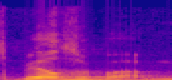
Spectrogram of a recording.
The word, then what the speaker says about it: Beelzebub: We talked about this last time, that actually the word is Beelzebub, which is, it's Beelzebub.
